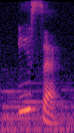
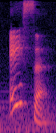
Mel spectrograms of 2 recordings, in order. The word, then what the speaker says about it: Isis: Isis. But in ancient Egyptian, it's pronounced closer to Ise or Asa.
